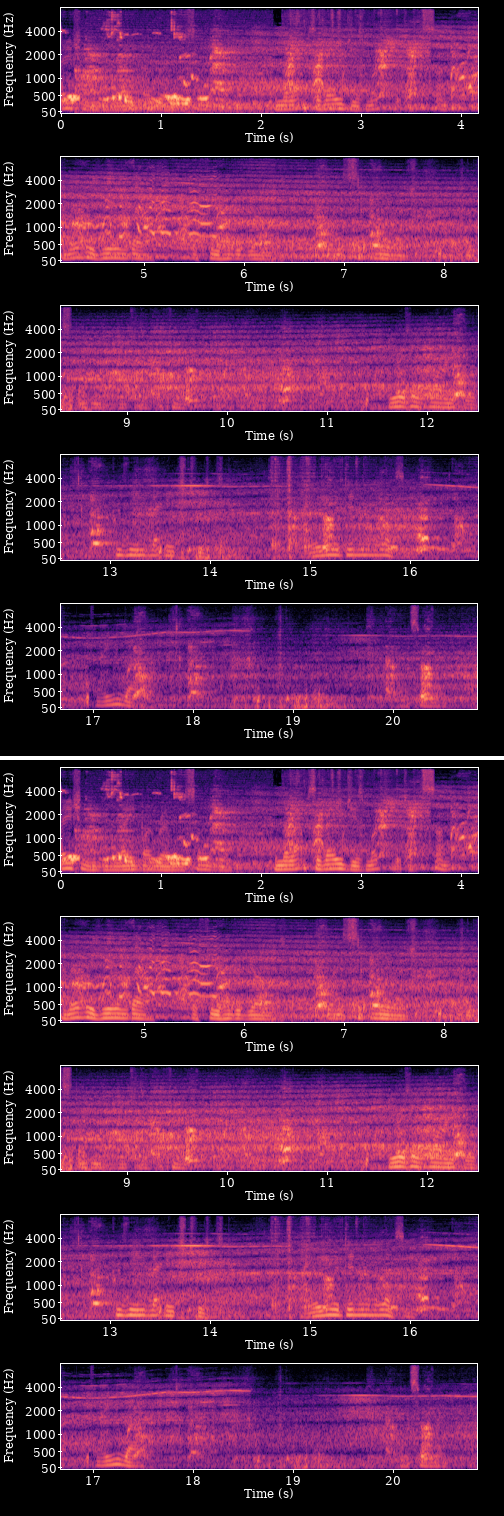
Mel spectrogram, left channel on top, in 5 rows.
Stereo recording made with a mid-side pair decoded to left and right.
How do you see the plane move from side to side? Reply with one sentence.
In this clip you hear the plane move to the right.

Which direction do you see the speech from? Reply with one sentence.
In this clip you hear the speech on the right.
